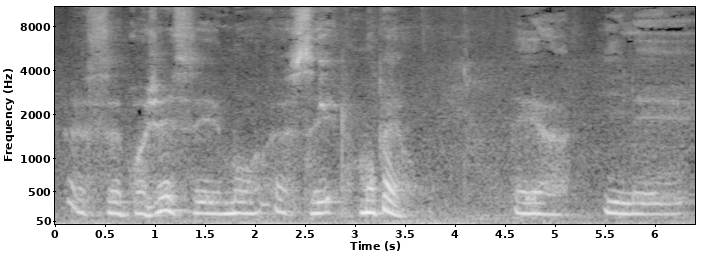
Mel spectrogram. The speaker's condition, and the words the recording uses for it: Aphasia. Oui, je progresse de plus en plus, mais c'est long.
